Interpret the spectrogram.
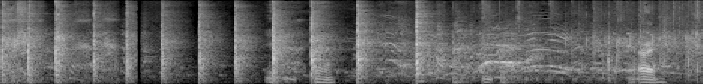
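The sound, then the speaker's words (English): A knife chops all the way through a spaghetti squash and sticks into the wood below in about a dozen sharp, heavy strikes at an uneven rhythm, loud, before clapping and excited voices take over toward the end. “You're welcome to take your spaghetti squash if you want.”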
